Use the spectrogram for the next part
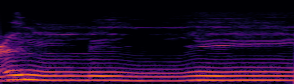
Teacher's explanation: ইল্লিয়িন এখানে তিন আলিফ টেনে পড়বো, এখানে সাকিন হচ্ছে এক আলিফ মদের পরের অক্ষর, অক্ষের কারণে কি হবে, তিন আলিফ টেনে পড়বো।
